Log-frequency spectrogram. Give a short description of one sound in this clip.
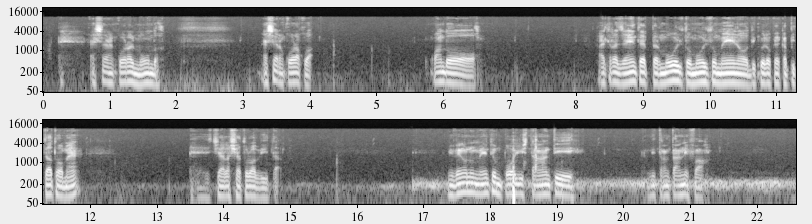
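A man talks close up, calmly, in short bursts with pauses.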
